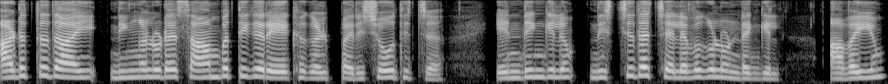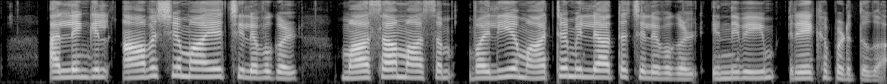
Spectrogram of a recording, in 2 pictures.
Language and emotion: Malayalam, neutral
